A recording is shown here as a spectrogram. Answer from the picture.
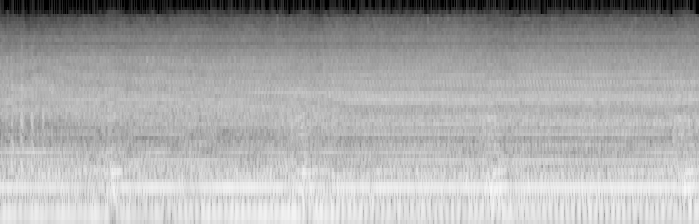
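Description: Engines of a volumetric concrete truck and a trailer-mounted concrete pump running steadily: an even, low drone.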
